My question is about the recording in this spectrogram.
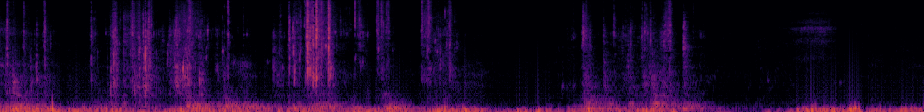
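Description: Water splashing and knocking against a small boat as it moves along, a string of short sharp splashes through the first five seconds, over a low wind rumble on the microphone.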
